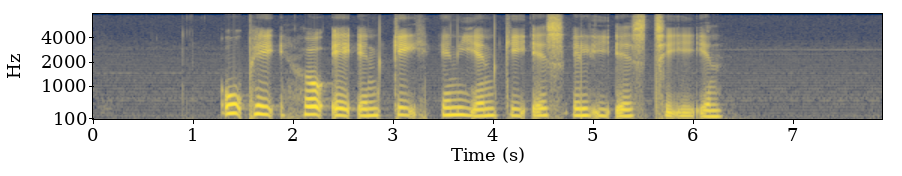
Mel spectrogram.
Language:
Danish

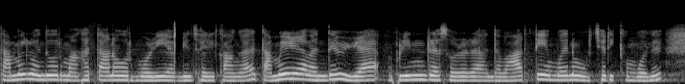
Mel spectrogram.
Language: Tamil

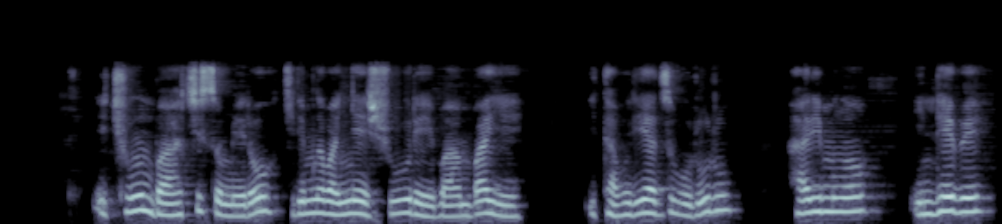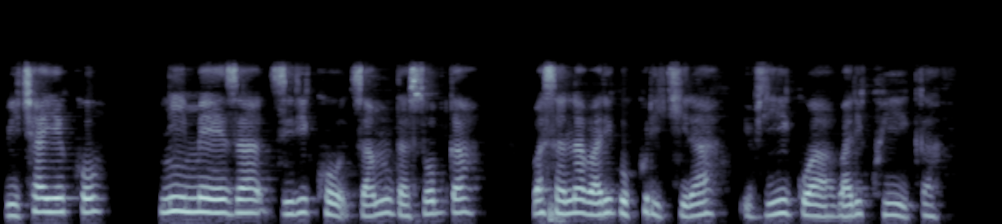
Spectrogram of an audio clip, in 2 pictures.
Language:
Rundi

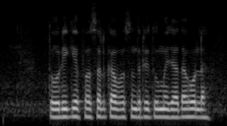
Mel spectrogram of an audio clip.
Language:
Magahi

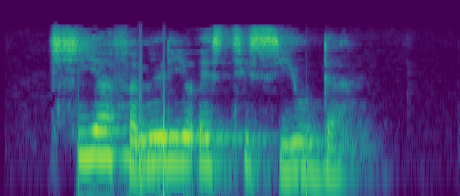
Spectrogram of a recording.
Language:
Esperanto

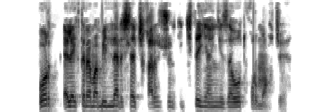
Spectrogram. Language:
Uzbek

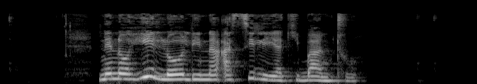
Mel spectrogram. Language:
Swahili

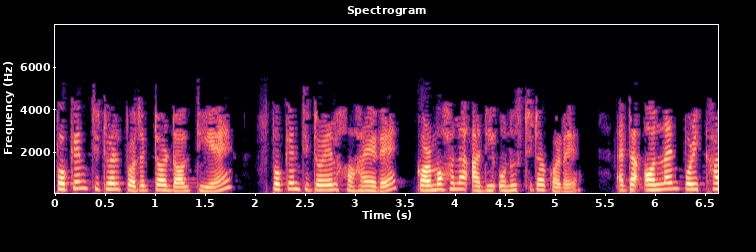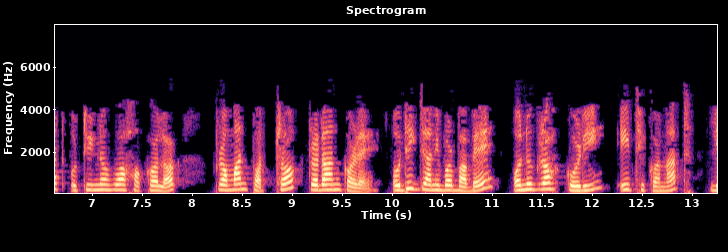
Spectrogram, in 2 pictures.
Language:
Assamese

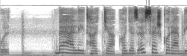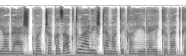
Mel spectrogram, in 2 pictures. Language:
Hungarian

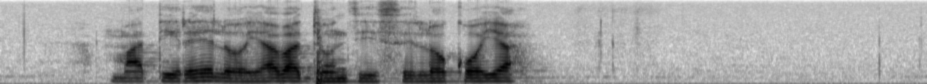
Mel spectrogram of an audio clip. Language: Tsonga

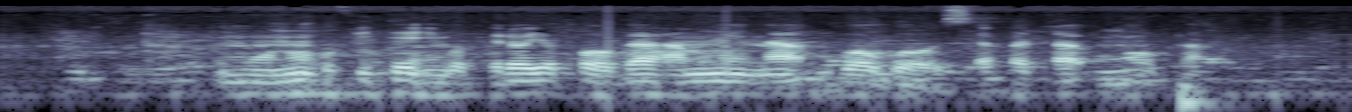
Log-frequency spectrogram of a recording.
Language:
Kinyarwanda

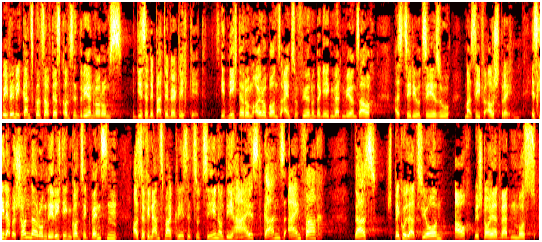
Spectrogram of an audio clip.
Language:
German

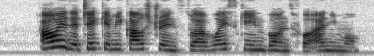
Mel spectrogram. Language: Nigerian Pidgin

